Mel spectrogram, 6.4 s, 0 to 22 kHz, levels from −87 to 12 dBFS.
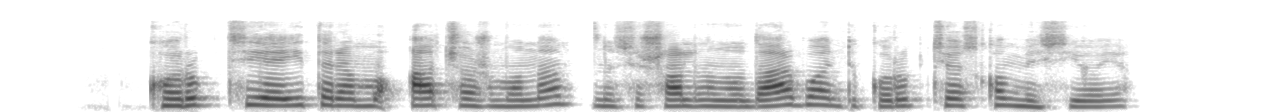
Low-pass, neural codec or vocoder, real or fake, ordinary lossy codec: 9.9 kHz; vocoder, 22.05 kHz, 80 mel bands, Vocos; fake; MP3, 64 kbps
